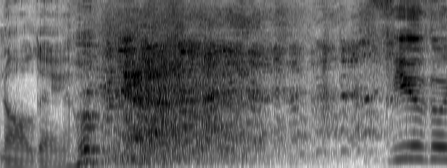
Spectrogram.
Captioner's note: audience laughs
